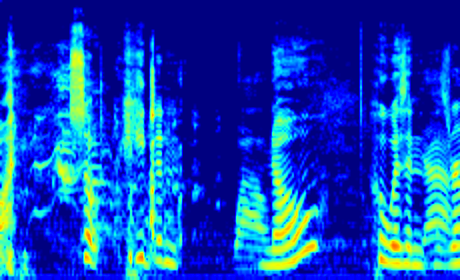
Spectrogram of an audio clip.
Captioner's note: laughs; audience moans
